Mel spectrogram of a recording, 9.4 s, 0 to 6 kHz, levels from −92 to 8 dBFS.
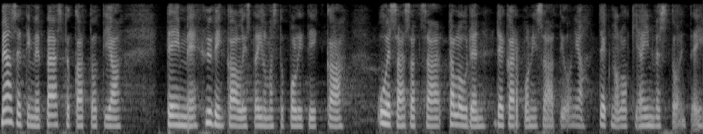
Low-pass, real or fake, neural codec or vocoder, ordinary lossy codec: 5.4 kHz; fake; autoencoder, 48 kHz, 128 numbers a frame, DAC-VAE, trained on Japanese speech; none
